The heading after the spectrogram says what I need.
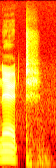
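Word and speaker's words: gnat: का फायदा यह है अगर जी के बाद pain हो तो फिर जी हमेशा साइलेंट रहता है में चार मिसाइलें आपके सामने हैं मैं नेट माना मच्छर डिजाइन माना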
